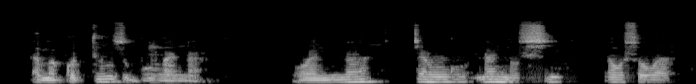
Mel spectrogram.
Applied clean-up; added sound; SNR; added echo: none; none; none; none.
